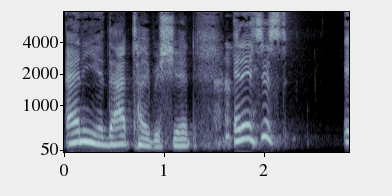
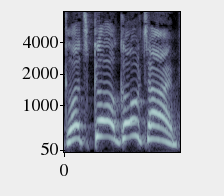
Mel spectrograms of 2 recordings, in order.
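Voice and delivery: mock hype; 7 semitones higher, slower than usual. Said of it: "like, just, like".

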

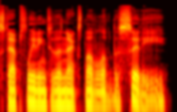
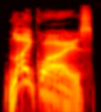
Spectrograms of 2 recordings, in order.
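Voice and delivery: grunted; 6 semitones higher, slower than usual. Acted. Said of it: "Richter grunted".

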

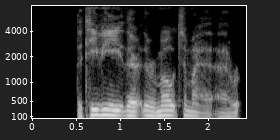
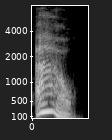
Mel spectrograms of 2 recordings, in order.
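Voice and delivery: sharp high yelp of pain; 10 semitones higher, 3 dB louder than usual. Retold or imitated. Retelling the suspect's yelp when tased, a sharp high ow. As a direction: yelp like the darts just hit.

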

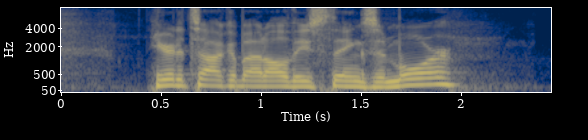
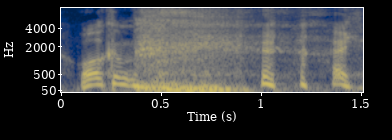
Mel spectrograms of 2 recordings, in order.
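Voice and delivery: laughing; 5 semitones higher, much slower than usual. Real, not acted. Breaks into laughter mid-intro.

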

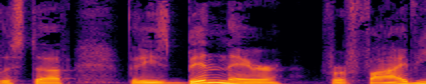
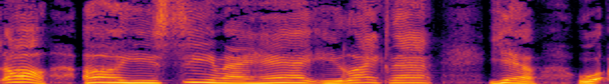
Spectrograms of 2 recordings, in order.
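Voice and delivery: put-on slow, higher-pitched drunk woman; drunken slur; 5 semitones higher, slower than usual. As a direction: brag proudly in a hammed-up drunken drawl. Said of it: "slurred way".

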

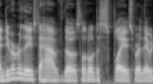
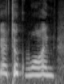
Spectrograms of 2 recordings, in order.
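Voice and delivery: much higher, small guilty confession; little kid voice; 4 dB quieter, slower than usual. Retold or imitated. Owning up to mom about the gumdrop, in a tiny high voice.

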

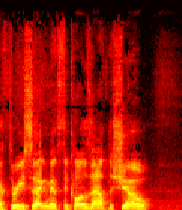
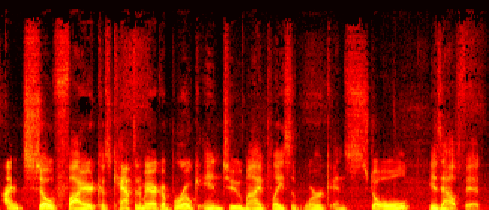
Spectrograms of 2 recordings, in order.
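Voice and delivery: deadpan quote; 7 semitones lower, slower than usual. Acted. Mockingly voices the security guard quote.

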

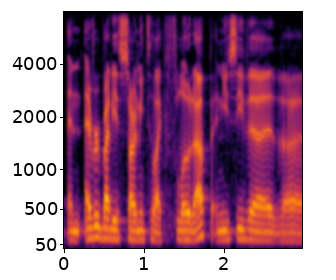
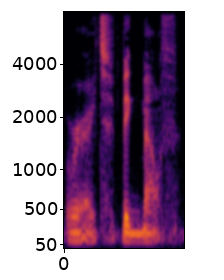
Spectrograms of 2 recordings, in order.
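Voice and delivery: softer, weary grumble; grumbling sigh; 9 dB quieter, much slower than usual. Acted. Gunther grumbling about Wes, soft weary sigh. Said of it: "He kinda sighs and goes".

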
